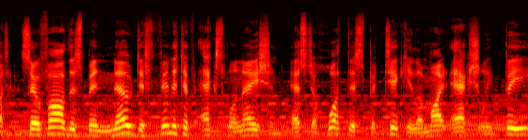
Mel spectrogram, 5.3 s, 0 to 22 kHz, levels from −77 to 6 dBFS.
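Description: No technical faults are audible.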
